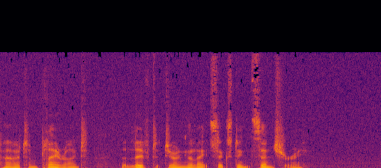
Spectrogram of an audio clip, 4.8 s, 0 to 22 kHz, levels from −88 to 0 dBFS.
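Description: No technical faults are audible in the speech; the only background is the room's own noise, sitting about 19 dB below the voice as part of the recording rather than anything the system introduced.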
